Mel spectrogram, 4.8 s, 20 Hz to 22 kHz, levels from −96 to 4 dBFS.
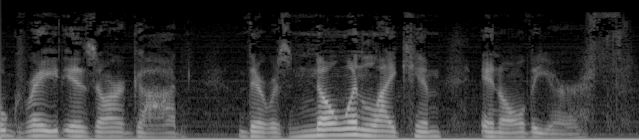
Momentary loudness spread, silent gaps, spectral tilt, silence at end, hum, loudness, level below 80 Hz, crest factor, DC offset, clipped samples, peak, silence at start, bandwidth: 16 LU; none; -6.5 dB/octave; 0.05 s; none; -34 LUFS; -66 dBFS; 20 dB; 4%; under 0.1%; -16 dBFS; 0 s; 15.5 kHz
